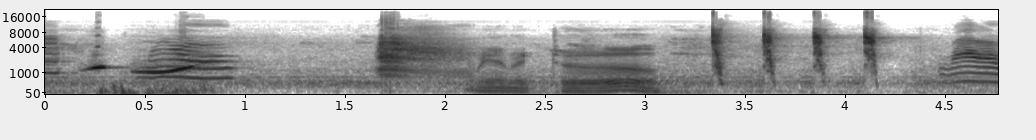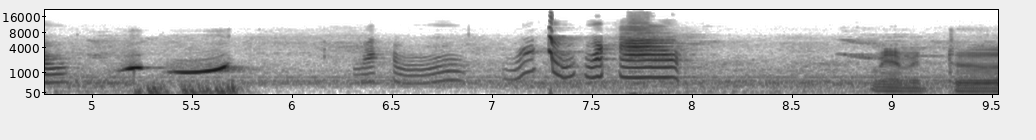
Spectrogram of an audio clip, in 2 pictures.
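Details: Indian ringneck parakeet, a pet bird, alternating short looping whistles, sharp clicks and wavering speech-like notes, with some low voice-like phrases, in an irregular chatter lasting the whole stretch.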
